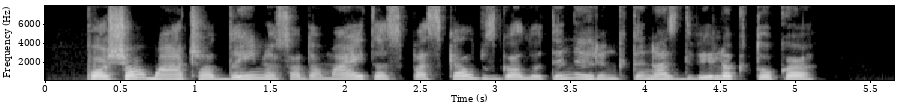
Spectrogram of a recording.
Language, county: Lithuanian, Utena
